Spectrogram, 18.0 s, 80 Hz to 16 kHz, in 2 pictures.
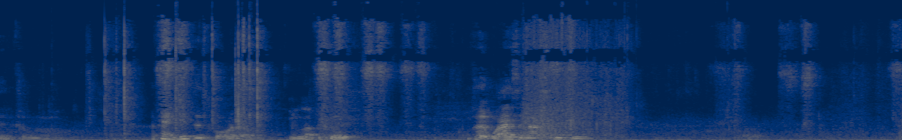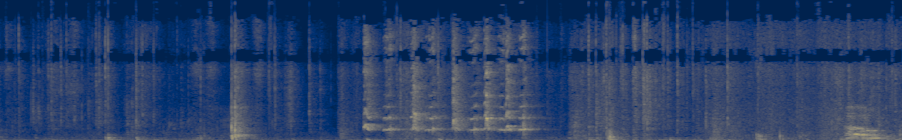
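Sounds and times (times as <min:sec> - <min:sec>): squeaky dog toy squeaks: 0:12.5 - 0:14.6
rustling: 0:14.4 - 0:18.0.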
